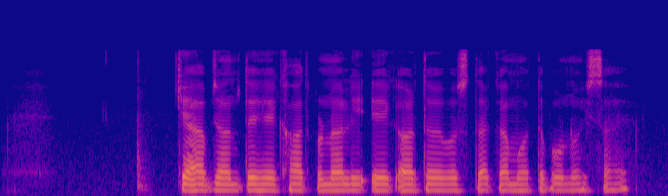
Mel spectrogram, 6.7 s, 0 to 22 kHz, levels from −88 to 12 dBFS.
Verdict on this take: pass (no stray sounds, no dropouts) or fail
fail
